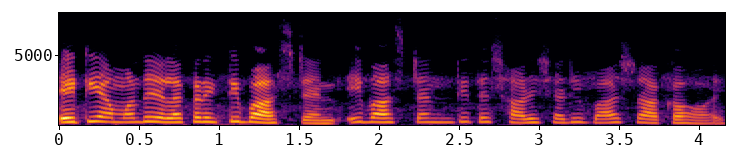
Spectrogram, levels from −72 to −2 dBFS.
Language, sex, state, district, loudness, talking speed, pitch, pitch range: Bengali, female, West Bengal, North 24 Parganas, -19 LUFS, 245 wpm, 285 Hz, 250-300 Hz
